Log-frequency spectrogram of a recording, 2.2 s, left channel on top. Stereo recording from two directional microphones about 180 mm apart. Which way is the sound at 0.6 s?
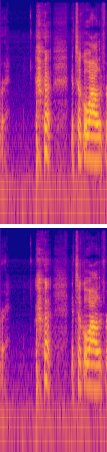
25° left (ahead or behind).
